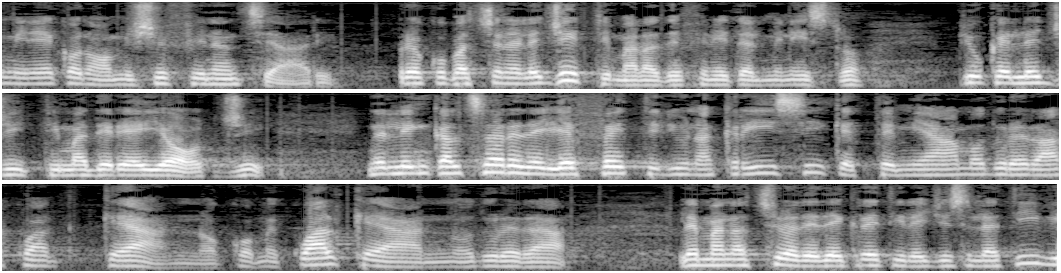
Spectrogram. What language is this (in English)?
Italian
